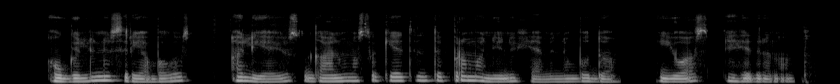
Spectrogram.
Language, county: Lithuanian, Panevėžys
